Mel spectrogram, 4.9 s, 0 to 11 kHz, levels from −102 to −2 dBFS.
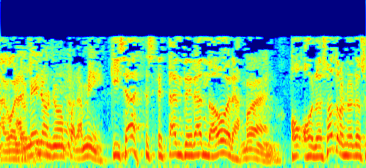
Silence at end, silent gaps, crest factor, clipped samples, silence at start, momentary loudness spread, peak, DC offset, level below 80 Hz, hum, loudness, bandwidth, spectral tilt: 0 s; none; 14 dB; under 0.1%; 0 s; 4 LU; -6 dBFS; under 0.1%; -50 dBFS; none; -19 LUFS; 6 kHz; -8.5 dB/octave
